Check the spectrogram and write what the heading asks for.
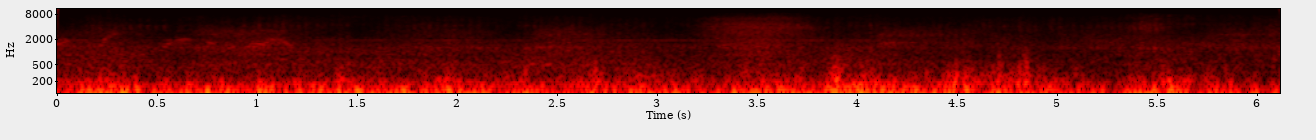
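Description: Wind buffeting the microphone of a camera on a moving bicycle, a loud, steady low rumble.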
